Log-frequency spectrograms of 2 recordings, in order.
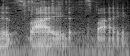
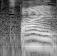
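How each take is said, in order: First: Fading to a whisper. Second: Said in the usual way. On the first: Real, not acted. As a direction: whisper it to calm yourself. Repeats it's fine, fading.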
